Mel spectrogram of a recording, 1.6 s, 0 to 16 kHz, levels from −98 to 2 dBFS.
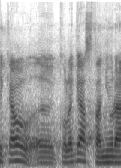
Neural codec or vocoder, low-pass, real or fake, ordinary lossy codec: none; 14.4 kHz; real; Opus, 16 kbps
